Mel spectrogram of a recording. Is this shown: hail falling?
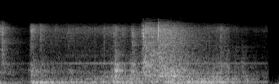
no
